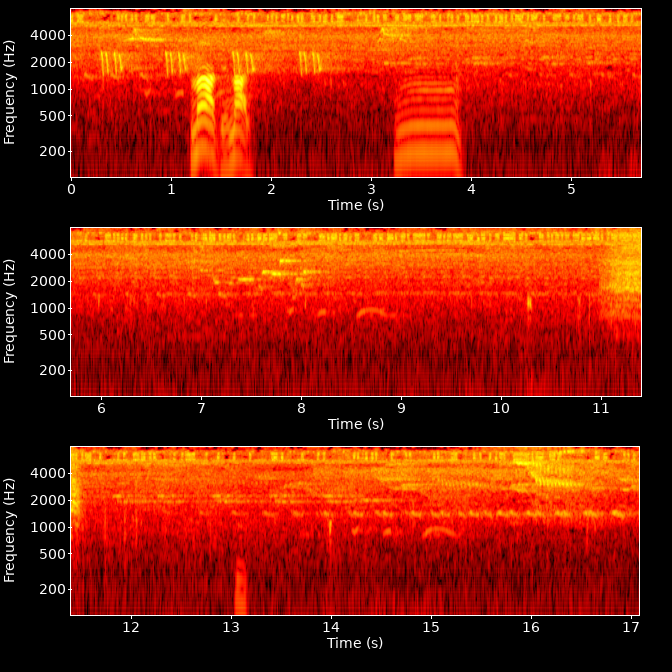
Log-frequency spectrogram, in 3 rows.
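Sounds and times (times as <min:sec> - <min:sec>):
faint bird chirps: 0:00.0 - 0:17.0
insects buzzing in trills: 0:00.0 - 0:17.0
man's voice holding a note: 0:01.2 - 0:01.9.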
